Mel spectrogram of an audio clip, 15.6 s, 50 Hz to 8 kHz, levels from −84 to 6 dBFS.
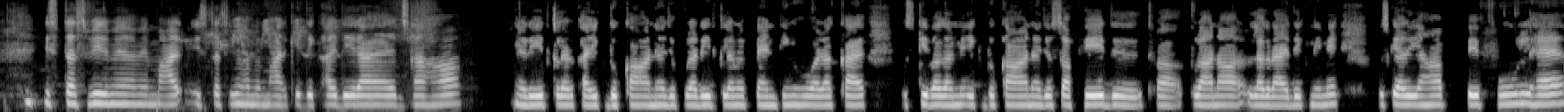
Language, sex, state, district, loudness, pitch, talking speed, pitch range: Hindi, female, Bihar, Samastipur, -17 LUFS, 195 Hz, 195 wpm, 190-205 Hz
